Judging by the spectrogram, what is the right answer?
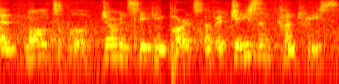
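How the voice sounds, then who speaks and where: Against noticeable background noise, a woman speaks at a fairly slow pace and a medium pitch. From Germany. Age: 80s+. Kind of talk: speech at a rally. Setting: outdoors.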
